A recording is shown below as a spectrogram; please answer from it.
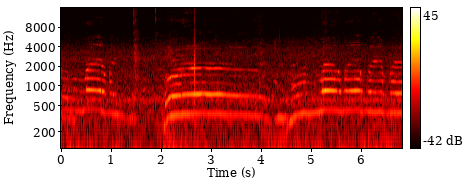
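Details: Fighting cats give sustained, nasal yowls: a brief wail, then a long steady moan from two seconds that dips at the end, followed by another rising, wavering howl; a few clicks and murmured voices behind.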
